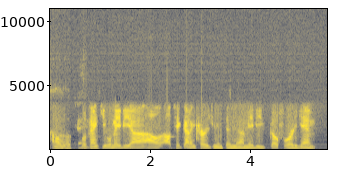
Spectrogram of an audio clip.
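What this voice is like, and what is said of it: Radio voice. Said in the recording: “Oh, I love the voice. ... You have a radio voice. You ought to be on the radio.”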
